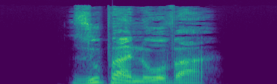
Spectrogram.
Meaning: supernova
- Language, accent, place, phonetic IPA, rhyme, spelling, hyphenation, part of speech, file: German, Germany, Berlin, [zuːpɐˈnoːva], -oːva, Supernova, Su‧per‧no‧va, noun, De-Supernova.ogg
